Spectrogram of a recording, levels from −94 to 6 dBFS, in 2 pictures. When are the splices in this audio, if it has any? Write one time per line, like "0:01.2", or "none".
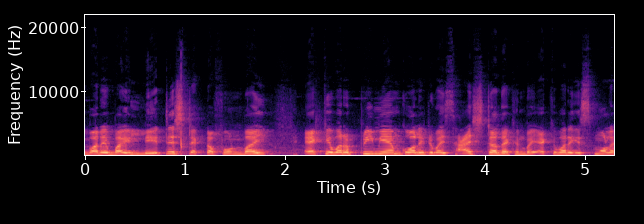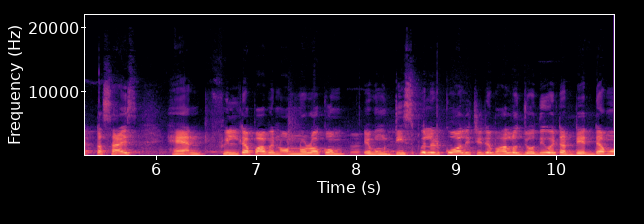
none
